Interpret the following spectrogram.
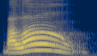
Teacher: Você viu qual que ficou mais comprida? Qual que parece que levantou mais? Foi o lão. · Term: sílaba tônica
